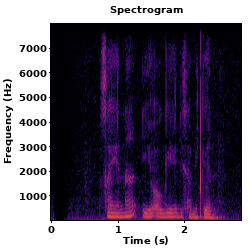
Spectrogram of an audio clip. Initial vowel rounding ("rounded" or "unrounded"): unrounded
